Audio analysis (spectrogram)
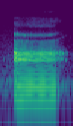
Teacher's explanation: of the third tone has a pitch value of 214 however in natural speech it almost always occurs as a low flat tone with a pitch value of 21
